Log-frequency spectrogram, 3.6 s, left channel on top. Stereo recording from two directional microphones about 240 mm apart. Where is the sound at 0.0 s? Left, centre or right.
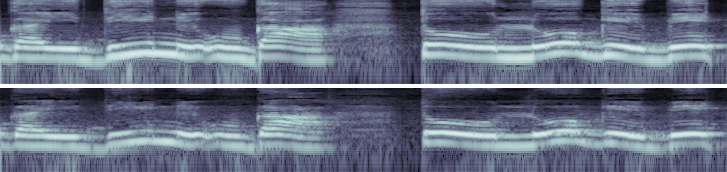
Left.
